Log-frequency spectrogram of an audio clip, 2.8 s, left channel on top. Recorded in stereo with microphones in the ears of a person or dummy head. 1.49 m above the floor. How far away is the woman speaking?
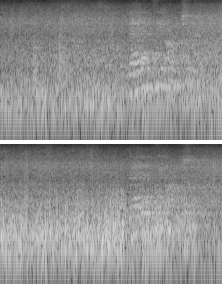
About 2.5 m.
